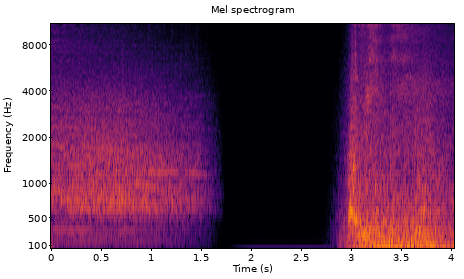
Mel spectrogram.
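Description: Background music with sustained tones fades out over the first second and a half, followed by about a second of silence. About three seconds in, a loud whoosh with a deep rumble starts: an end-logo sound effect.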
